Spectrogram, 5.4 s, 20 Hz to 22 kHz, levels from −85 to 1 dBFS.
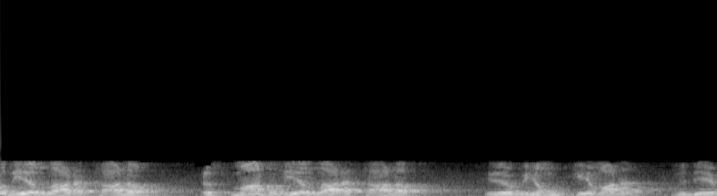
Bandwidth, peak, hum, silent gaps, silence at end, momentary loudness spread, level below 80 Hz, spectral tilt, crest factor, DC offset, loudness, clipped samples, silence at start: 4 kHz; -4 dBFS; none; none; 0 s; 12 LU; -52 dBFS; -10.5 dB/octave; 16 dB; under 0.1%; -21 LUFS; under 0.1%; 0 s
